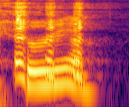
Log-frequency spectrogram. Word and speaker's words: Turiya: I'm going to mispronounce it. Turiya. – You're not far. Yeah. Okay. Turiya. Yeah.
